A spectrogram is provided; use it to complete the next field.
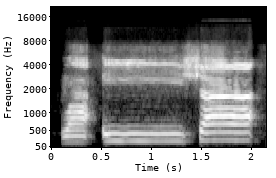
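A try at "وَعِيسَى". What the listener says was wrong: Sin kecil. Wa isa. Wa isa.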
